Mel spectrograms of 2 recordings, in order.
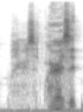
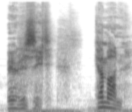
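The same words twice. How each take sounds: First: Half-whispered worried self-talk; muttered searching. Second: Higher, louder agitated self-talk; impatient searching. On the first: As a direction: mumble to yourself as you search. Character mutters while searching drawers. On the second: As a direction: get more desperate as you search. Search grows more desperate. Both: Acted.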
